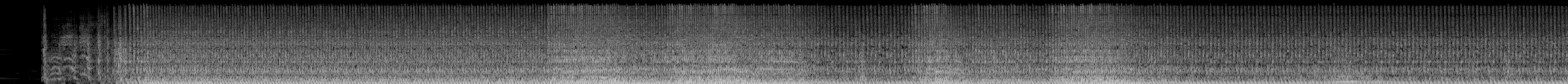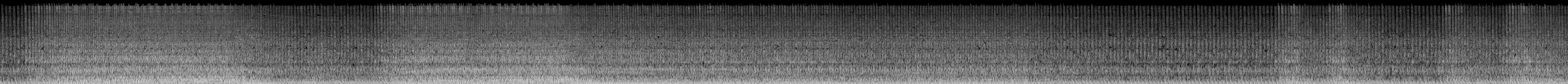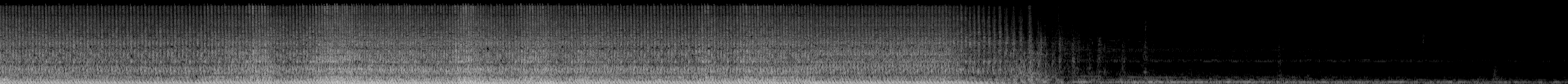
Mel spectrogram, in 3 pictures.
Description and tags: This sound effect was recorded with high quality sound equipment and comes from a sound library called Excavator MF 860 which is pack of 83 high quality audio files with a total length of 145 minutes. In this library you'll find various engine sounds recorded onboard and from exterior perspectives, along with foley and other sound effects like digging.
